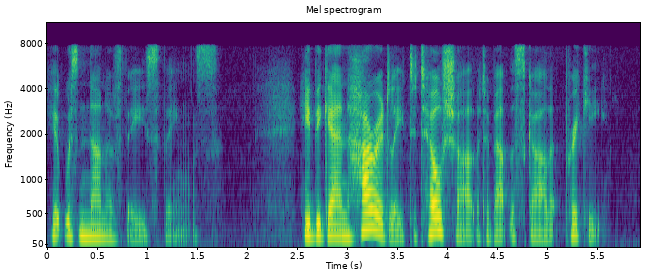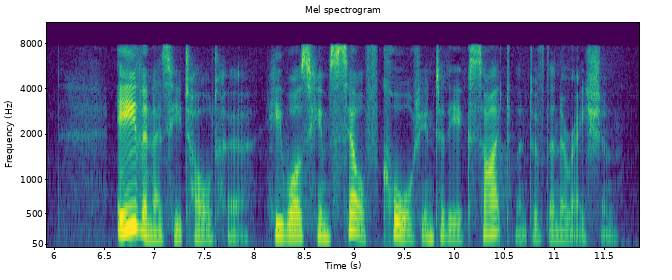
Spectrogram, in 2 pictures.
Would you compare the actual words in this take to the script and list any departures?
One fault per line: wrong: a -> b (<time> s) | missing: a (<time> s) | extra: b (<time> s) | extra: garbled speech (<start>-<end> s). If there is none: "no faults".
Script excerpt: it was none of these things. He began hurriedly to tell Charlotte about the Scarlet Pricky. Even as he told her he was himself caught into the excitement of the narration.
no faults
